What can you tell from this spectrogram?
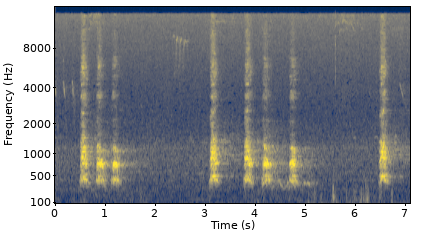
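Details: Fenced dog in Raleigh, North Carolina, barking nonstop from morning into afternoon on February 15, 2012 at the dog next door. There is a quick burst of three barks, a pause, a run of four barks, then a single bark.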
